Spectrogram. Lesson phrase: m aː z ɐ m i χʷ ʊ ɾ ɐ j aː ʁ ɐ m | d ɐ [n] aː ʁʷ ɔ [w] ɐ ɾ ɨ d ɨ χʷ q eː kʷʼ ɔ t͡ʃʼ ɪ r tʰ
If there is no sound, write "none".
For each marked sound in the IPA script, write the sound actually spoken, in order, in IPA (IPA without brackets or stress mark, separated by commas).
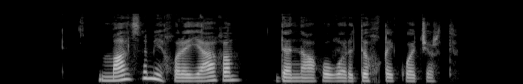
n, w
